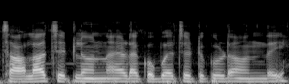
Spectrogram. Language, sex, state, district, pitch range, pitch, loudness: Telugu, male, Telangana, Mahabubabad, 135-140 Hz, 140 Hz, -17 LUFS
